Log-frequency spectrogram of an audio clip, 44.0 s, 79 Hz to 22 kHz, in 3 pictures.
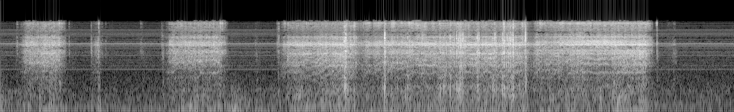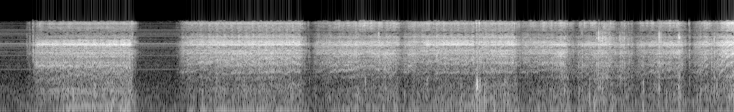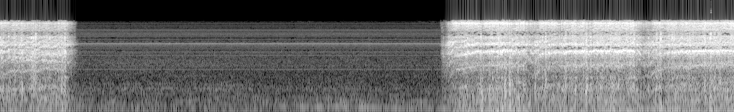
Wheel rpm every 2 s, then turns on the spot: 20, 10, 30, 60, 70, 50, 40, 10, 50, 40, 50, 60, 60, 50, 70, 70, 0, 0, 0, 140, 200, 170.
none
